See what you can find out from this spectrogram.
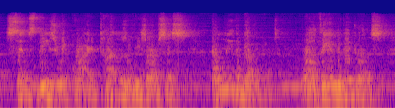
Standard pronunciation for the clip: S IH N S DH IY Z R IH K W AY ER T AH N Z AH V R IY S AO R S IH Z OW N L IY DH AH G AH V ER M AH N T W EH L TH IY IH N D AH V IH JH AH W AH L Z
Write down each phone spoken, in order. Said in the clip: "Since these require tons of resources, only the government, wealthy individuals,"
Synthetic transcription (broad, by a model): S IH N S DH IY Z R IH K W AY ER T AH N Z AH V R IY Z AO R S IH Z OW N L IY DH AH G AH V ER M AH N T W EH L TH IY IH N D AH V IH JH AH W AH L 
